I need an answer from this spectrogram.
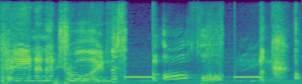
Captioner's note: beep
